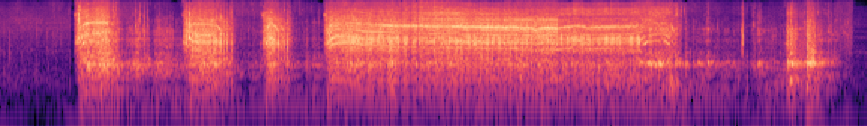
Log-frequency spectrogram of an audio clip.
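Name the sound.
power auger drilling a hole through lake ice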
